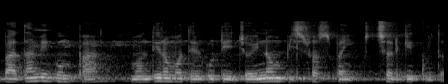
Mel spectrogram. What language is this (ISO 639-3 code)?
ori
